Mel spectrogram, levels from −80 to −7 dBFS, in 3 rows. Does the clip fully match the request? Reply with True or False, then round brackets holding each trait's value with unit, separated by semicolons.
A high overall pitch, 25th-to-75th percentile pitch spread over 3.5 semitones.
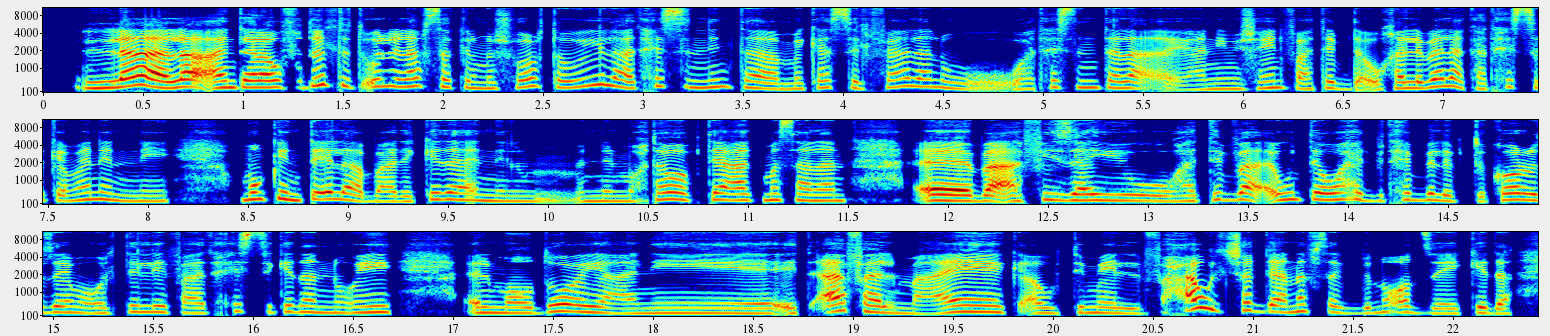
True (230 Hz; 4.2 semitones)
